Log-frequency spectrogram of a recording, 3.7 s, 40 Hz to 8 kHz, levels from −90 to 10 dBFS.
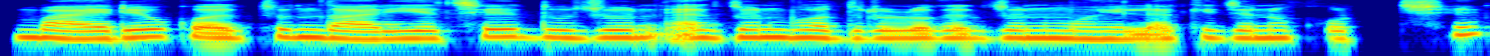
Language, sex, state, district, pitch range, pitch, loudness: Bengali, female, West Bengal, Jhargram, 215-240 Hz, 230 Hz, -17 LUFS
